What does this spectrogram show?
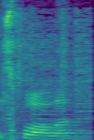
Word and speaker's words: scuola: Então, por exemplo, escola em italiano fica scuola. Então, vocês meio que muda esse S, deixa ele mudo.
